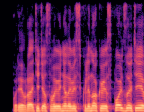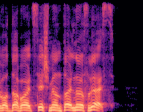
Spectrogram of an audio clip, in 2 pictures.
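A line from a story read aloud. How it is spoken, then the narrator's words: Thunderous booming voice. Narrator (Russian): Голос Сюаньфана прогремел, словно раскат грома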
